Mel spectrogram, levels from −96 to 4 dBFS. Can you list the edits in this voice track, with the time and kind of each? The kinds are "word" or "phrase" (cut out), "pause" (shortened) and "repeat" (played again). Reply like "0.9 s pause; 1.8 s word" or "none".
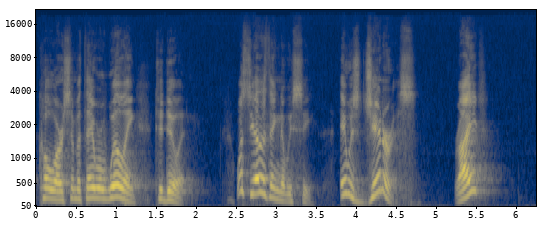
none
